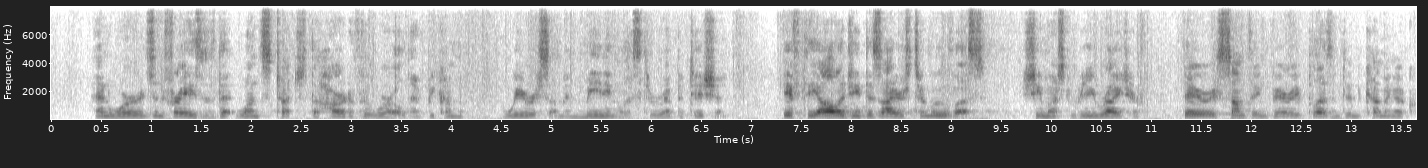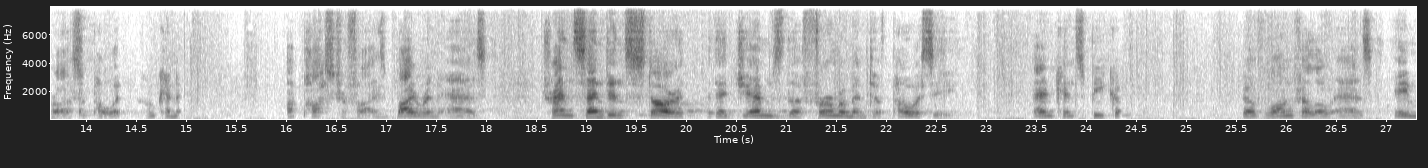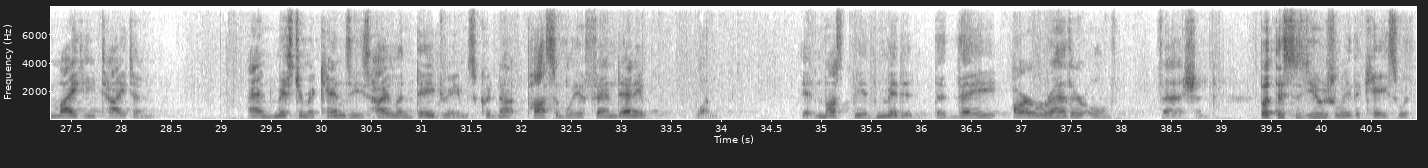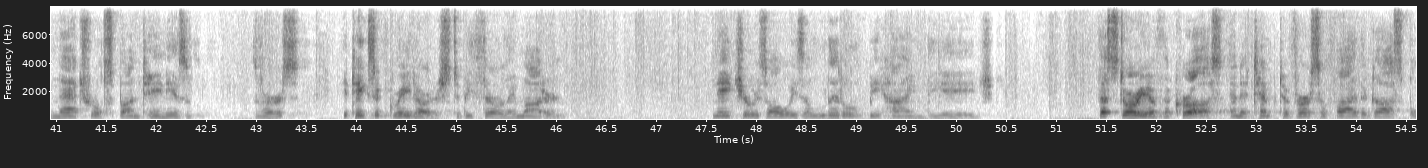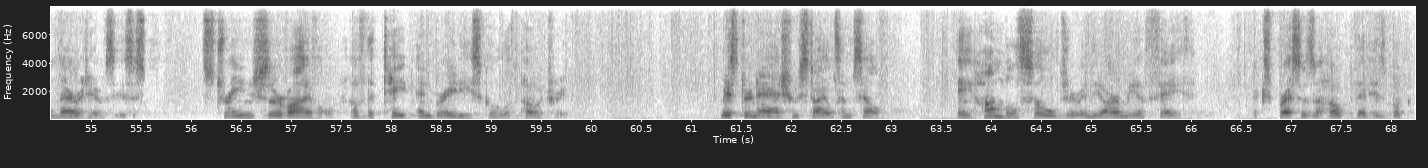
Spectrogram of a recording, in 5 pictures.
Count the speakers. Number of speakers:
1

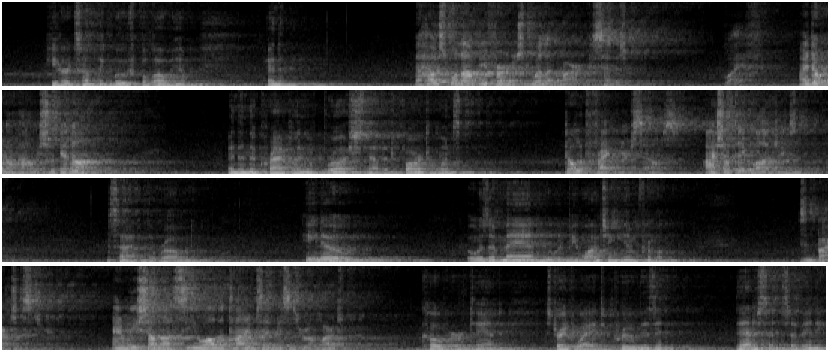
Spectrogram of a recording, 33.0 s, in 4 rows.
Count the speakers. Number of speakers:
2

